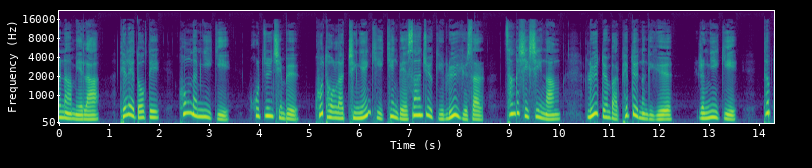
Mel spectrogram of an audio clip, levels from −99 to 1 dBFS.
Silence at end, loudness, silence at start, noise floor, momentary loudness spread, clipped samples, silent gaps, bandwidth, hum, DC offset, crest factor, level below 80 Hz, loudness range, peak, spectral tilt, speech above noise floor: 0.1 s; -16 LUFS; 0 s; -63 dBFS; 8 LU; under 0.1%; none; 15 kHz; none; under 0.1%; 12 dB; -46 dBFS; 2 LU; -2 dBFS; -6.5 dB/octave; 49 dB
